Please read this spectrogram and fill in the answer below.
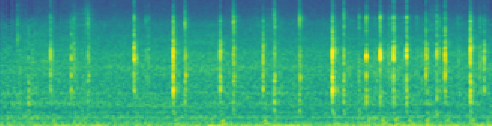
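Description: Computer keyboard keys clicking irregularly, a few light presses a second.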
